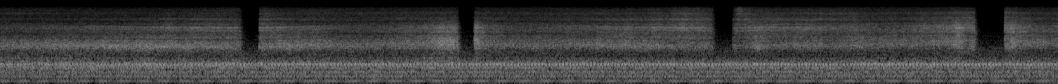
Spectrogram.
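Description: Airbrush spraying paint in a steady hiss, cut off briefly four times, about every two and a half seconds. A steady low pulsing hum runs underneath throughout.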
